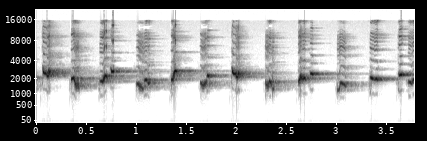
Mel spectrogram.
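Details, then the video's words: Yellow-vented bulbul singing as a lure to draw other bulbuls into long, rolling song; rapid, bubbly whistled notes, a short slurred phrase roughly every third of a second, loud and clean with no background. "PANCINGAN TERBAIK agar trucukan menjadi gacor ropel nafas panjang"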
